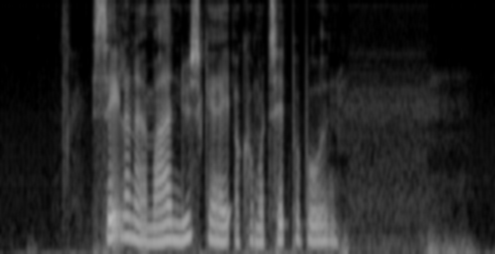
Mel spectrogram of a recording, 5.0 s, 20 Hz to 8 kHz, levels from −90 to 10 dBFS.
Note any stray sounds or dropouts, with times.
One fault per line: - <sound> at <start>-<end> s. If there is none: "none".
none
